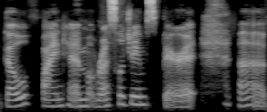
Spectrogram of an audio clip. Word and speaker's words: Barratt: Barrett.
